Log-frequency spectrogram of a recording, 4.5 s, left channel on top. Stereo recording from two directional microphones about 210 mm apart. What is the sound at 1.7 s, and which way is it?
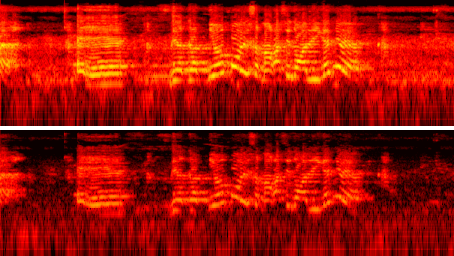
A woman's voice, 40° left (ahead or behind).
